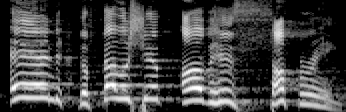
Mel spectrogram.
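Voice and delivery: slow ringing scripture line; emphatic quote. Real, not acted. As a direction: land the verse slowly and strongly. Quoting the rest of the verse.

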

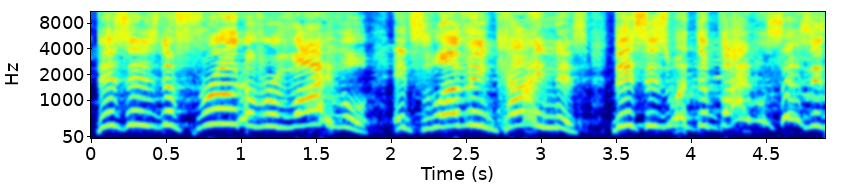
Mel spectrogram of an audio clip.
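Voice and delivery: real conviction breaking through; fired up. Real, not acted.

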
